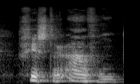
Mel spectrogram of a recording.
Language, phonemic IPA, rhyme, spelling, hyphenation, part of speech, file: Dutch, /ˌɣɪs.tərˈaː.vɔnt/, -aːvɔnt, gisteravond, gis‧ter‧avond, adverb, Nl-gisteravond.ogg
- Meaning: alternative form of gisterenavond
